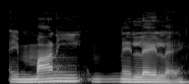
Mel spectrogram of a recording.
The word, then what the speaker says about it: Imanimilele: He's the tour director for children's choir Imanimilele.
